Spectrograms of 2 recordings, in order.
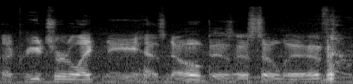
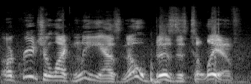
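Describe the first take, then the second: First: It is read in a mopey Eeyore impression. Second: It is read in the speaker's ordinary voice.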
